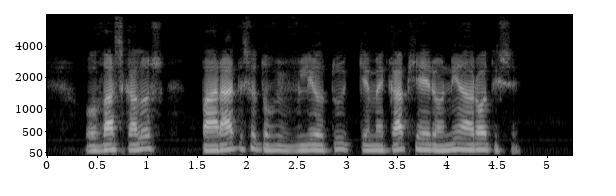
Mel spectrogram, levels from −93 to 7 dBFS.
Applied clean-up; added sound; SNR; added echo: none; none; none; none.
